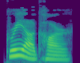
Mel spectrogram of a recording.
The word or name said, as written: grioghar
